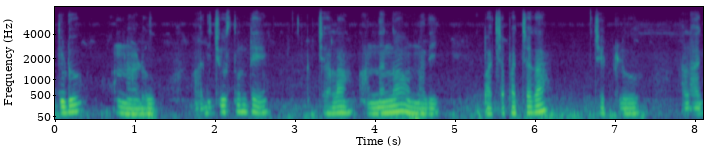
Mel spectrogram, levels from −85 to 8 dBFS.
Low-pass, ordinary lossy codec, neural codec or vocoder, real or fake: 7.2 kHz; Opus, 32 kbps; none; real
